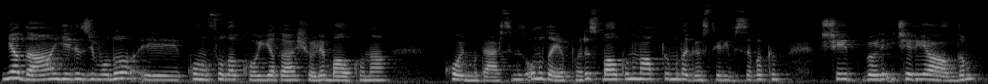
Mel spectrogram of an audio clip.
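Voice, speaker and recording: A woman's voice: fairly high pitch, steady tone, brisk. Woman, home vlogger with a stuffy nose from a cold, chatty and blessing-filled, filming on a phone indoors. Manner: chatty, warm greetings and religious blessings. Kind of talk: casual home vlog chat.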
